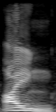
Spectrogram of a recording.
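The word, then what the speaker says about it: eyeing: इसे हम प्रोनाउंस कैसे करते हैं? आईंग। अब इसमें ना दो बार इ है। जो पहले वाला इ है वो थोड़ा लॉन्ग प्रोनाउंस किया जाता है और बाद वाला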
